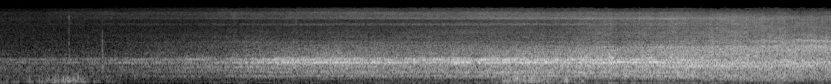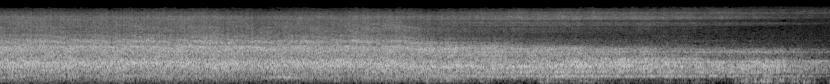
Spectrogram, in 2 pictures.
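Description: A CrossCountry Voyager diesel multiple unit passing along the track: the noise of its engines and wheels on the rails builds to a loud, steady rush from about two seconds in, then falls away near the end as the last car goes by.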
